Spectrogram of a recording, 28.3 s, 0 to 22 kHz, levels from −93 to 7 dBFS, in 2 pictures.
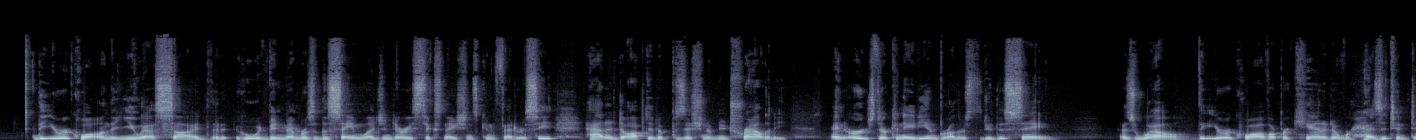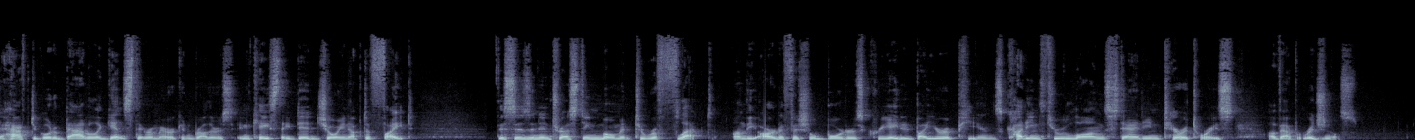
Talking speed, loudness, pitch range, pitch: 170 wpm, -20 LUFS, 120-190 Hz, 135 Hz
